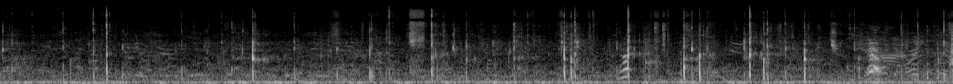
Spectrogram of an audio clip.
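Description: Paddles strike a plastic ball with sharp pops in a rally outdoors.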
